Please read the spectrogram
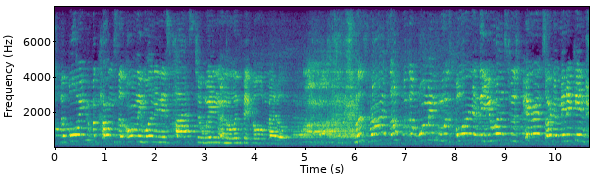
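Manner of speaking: spoken-word poem, pitched above normal speech; poem recitation. Acted. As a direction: recite it as a rousing public poem. Recites own poem on stage.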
